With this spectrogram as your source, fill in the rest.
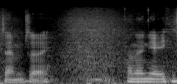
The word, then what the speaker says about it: Embsay: It's got to be pronounced Embsay.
